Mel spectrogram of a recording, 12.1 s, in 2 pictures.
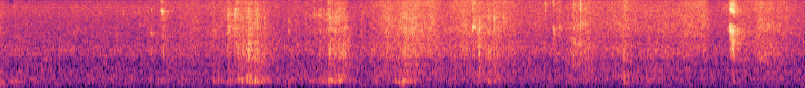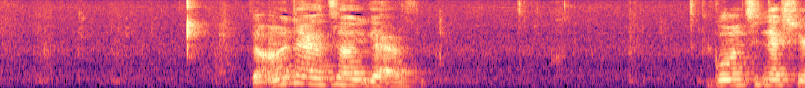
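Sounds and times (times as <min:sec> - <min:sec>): chewing with small crunches: 0:01.1 - 0:07.9, 0:09.2 - 0:11.4.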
